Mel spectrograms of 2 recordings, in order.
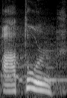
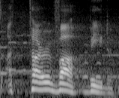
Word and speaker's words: Atharva Ved: I heard somebody said Atur. There's no thing as Atur Ved. It's Atharva Ved.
